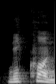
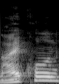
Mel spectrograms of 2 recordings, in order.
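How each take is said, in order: First: The first syllable sounds like 'nee'. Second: The first syllable sounds like 'nigh'.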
